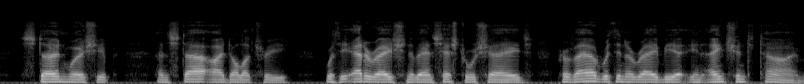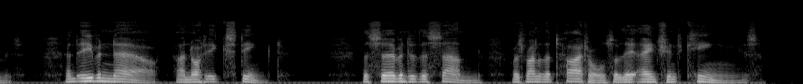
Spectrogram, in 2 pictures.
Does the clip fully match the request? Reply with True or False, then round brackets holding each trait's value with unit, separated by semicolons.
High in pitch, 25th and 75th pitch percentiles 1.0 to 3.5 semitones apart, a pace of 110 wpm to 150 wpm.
False (115 Hz; 2.9 semitones; 140 wpm)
